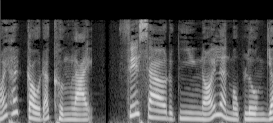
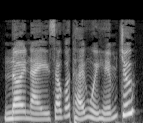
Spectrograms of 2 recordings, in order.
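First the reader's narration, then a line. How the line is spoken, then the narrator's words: Laughing. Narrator (Vietnamese): Chiến Nam Thành bật cười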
